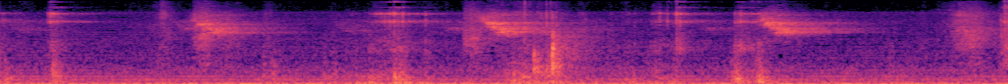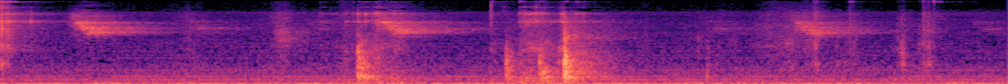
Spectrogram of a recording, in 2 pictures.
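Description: A small bird chirps over and over, short calls that fall in pitch, about one every second and a half. Sharp metallic clicks come through it as camshaft cap bolts and caps are lifted off an aluminium cylinder head and set down, the loudest one near the end.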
